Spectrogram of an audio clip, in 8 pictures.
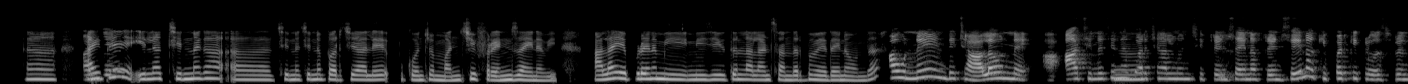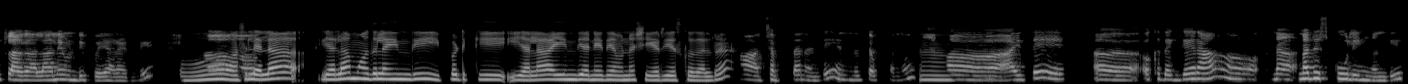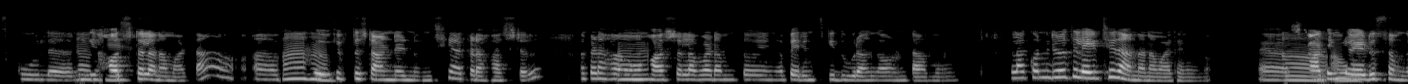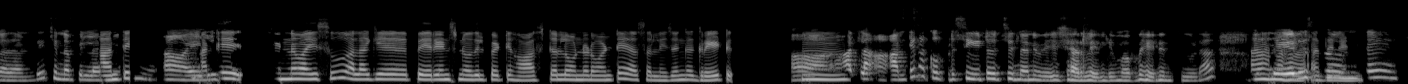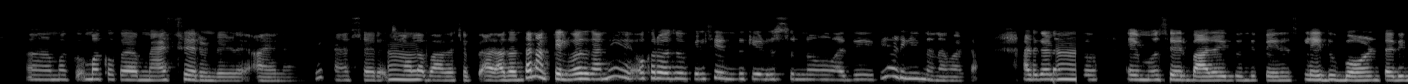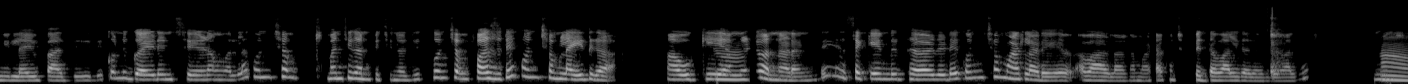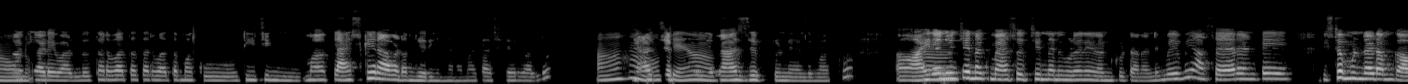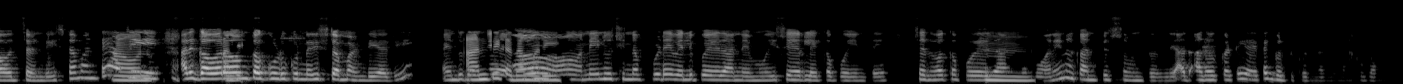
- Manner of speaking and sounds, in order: other background noise; in English: "క్లోజ్ ఫ్రెండ్స్"; in English: "షేర్"; in English: "స్కూల్"; in English: "ఫి ఫిఫ్త్ స్టాండర్డ్"; in English: "హోస్టల్"; in English: "హ హోస్టల్"; in English: "పేరెంట్స్‌కి"; in English: "స్టార్టింగ్‌లో"; in English: "పేరెంట్స్‌ని"; in English: "హస్టల్‌లో"; in English: "గ్రేట్"; laughing while speaking: "సీటొచ్చింది అని వేసారు లెండి మా పేరెంట్స్ కూడా"; in English: "పేరెంట్స్"; in English: "మ్యాథ్స్ సార్"; in English: "మ్యాథ్స్ సార్"; tapping; in English: "సార్"; in English: "పేరెంట్స్"; in English: "లైఫ్"; in English: "గైడెన్స్"; lip smack; in English: "ఫర్స్ట్‌డె"; in English: "లైట్‌గా"; in English: "సెకండ్, థర్డ్ డే"; in English: "టీచింగ్"; in English: "సార్"; in English: "మ్యాథ్స్"; in English: "మ్యాథ్స్"; in English: "మ్యాథ్స్"; in English: "మే బి"; in English: "సార్"; horn; in English: "సార్"
- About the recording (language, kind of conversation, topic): Telugu, podcast, చిన్న చిన్న సంభాషణలు ఎంతవరకు సంబంధాలను బలోపేతం చేస్తాయి?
